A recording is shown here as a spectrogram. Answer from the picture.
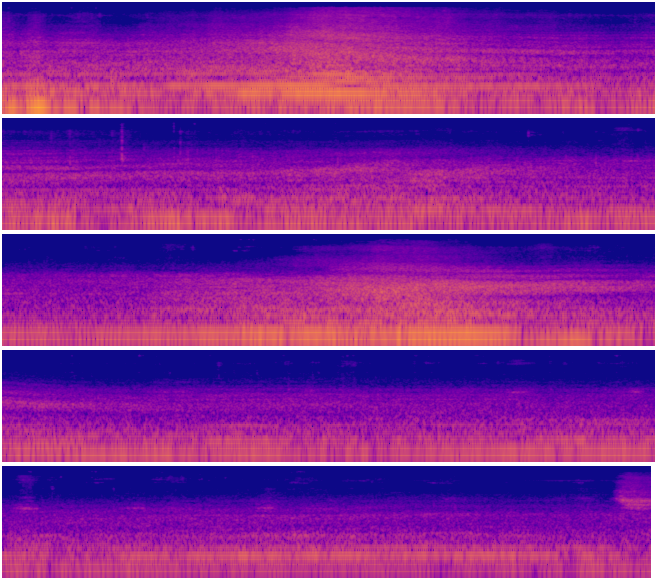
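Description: Two motor vehicles passing close by on a road, the first about two seconds in and the second about twelve seconds in, each swelling and then fading away, with a low steady rumble between them.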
